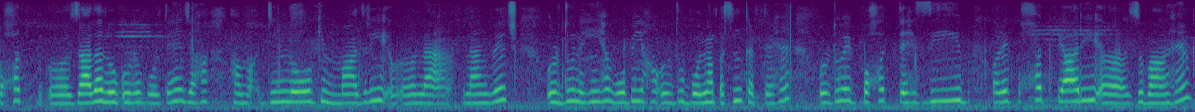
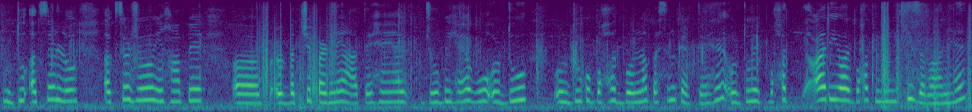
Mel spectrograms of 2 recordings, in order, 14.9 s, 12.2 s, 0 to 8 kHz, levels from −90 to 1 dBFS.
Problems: constant background noise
